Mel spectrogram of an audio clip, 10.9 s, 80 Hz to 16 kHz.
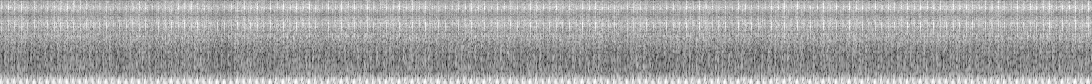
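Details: Engine with a PE28 carburettor (swapped in for a PWK 28) at idle, air screw set by the idle method to 2.5 turns out: a smooth, steady beat near four pulses a second with no misses, so the mixture is well set.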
